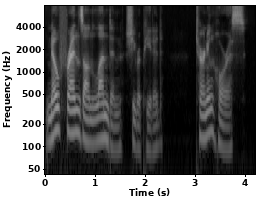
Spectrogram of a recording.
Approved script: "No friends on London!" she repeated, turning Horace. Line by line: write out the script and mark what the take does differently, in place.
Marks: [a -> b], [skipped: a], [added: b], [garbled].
"No friends on London!" she repeated, turning Horace.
